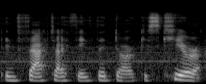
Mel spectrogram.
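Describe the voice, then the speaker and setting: A woman voicing a grave middle-aged police father in a quiet, serious delivery. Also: fairly low pitch, steady tone, normal speed, husky, far from the mic, low-quality recording.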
